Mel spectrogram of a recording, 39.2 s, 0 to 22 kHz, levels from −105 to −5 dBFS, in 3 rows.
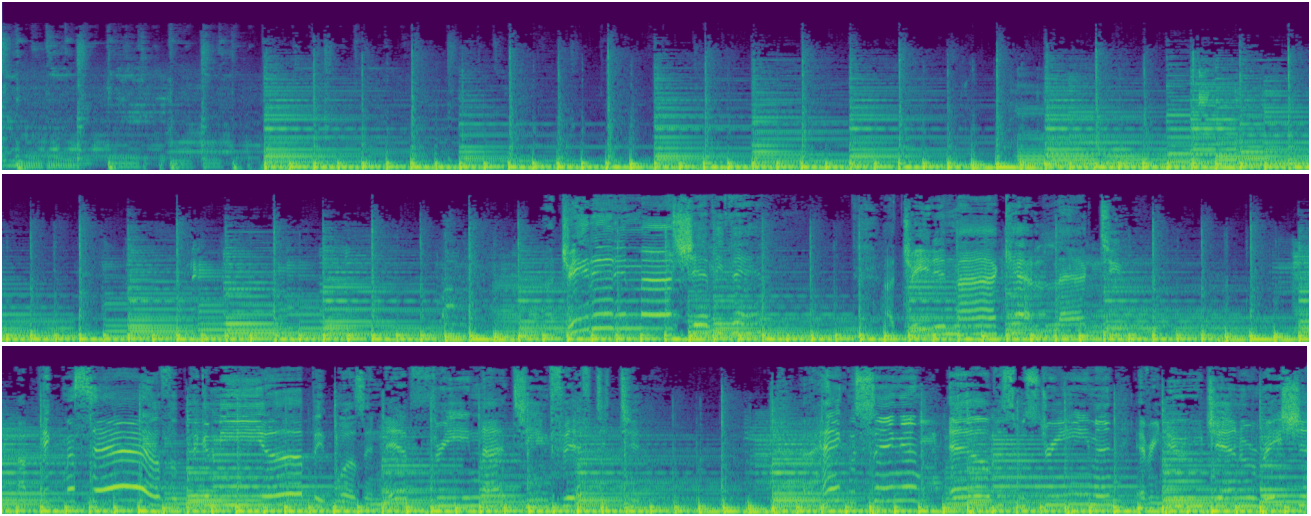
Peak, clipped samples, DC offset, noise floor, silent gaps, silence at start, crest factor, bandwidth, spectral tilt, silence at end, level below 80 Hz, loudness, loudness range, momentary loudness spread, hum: -4 dBFS; under 0.1%; under 0.1%; -41 dBFS; none; 0 s; 16 dB; 13.5 kHz; -5 dB/octave; 0 s; -24 dBFS; -22 LUFS; 5 LU; 7 LU; none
